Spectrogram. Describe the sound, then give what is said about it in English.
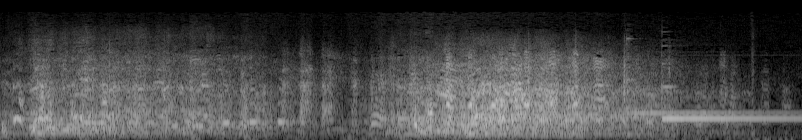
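A doorbell chimes once near the end, a clear sustained tone ringing out after several seconds of audience laughter and chatter. “that was the door. Sorry, I got my bells mixed up.”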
